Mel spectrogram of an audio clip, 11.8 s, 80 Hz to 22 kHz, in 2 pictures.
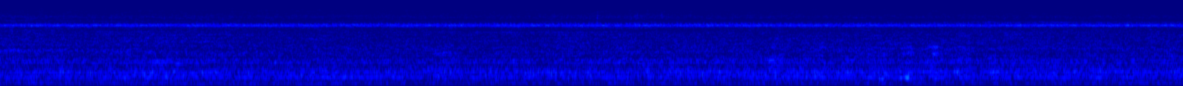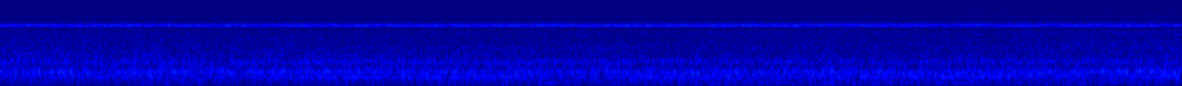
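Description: Distant, steady rumble of an approaching Long Island Rail Road train led by a DM30AC diesel locomotive, growing a little louder near the end.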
